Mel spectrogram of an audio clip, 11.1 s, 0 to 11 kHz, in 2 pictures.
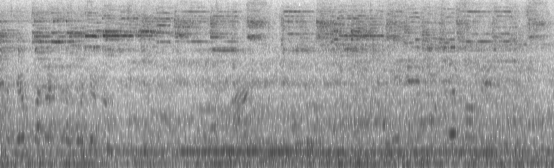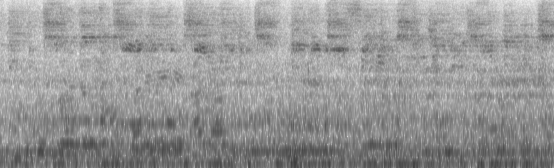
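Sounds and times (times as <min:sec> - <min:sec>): combine harvester engine drone: 0:00.0 - 0:11.0
machinery high-pitched whining: 0:00.0 - 0:11.0.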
